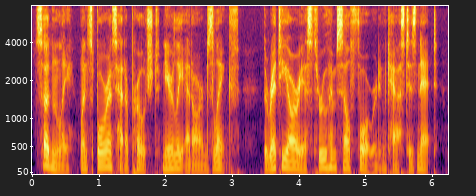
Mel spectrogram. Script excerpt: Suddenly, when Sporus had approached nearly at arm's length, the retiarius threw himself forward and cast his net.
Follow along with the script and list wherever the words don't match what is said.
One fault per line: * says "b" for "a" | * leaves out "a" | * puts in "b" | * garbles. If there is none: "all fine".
all fine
